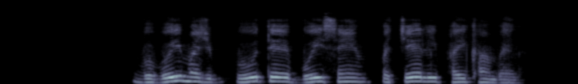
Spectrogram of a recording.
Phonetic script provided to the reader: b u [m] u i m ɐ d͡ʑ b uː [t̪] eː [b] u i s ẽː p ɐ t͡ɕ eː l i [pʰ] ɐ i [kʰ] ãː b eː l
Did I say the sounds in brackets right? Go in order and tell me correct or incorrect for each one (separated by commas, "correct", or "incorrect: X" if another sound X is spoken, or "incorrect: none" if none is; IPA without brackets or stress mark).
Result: incorrect: b, correct, correct, correct, correct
